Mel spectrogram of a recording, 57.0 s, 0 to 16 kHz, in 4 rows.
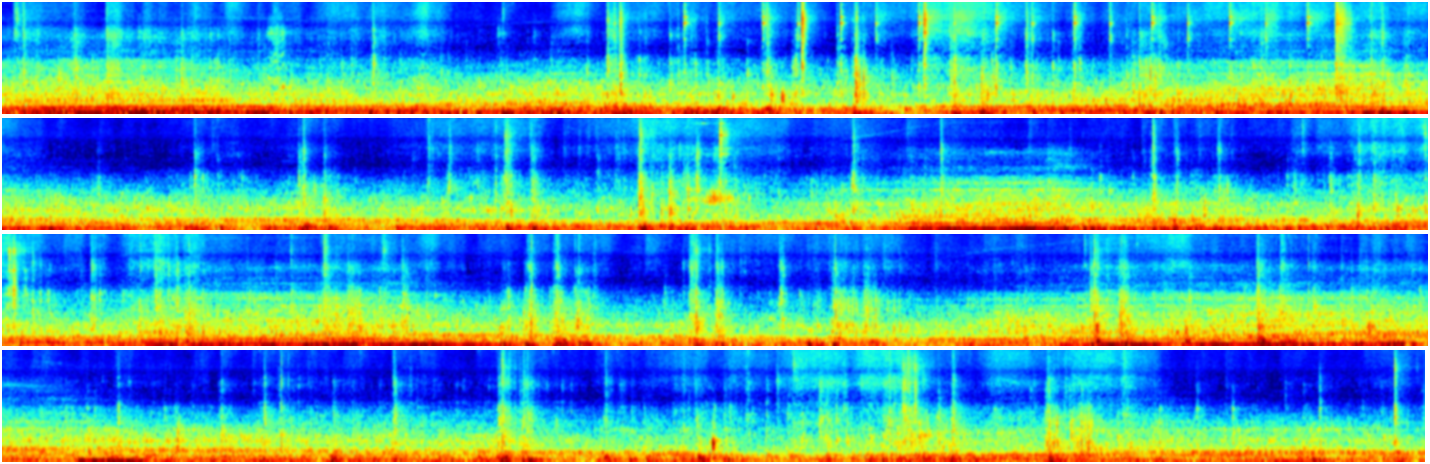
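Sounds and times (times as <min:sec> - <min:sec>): car engine running: 0:00.0 - 0:17.1.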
